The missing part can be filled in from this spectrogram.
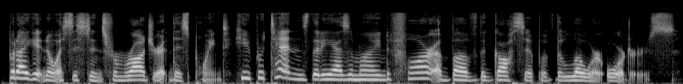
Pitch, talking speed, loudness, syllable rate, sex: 220 Hz, 220 wpm, -18 LUFS, 5.3 syllables/s, female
